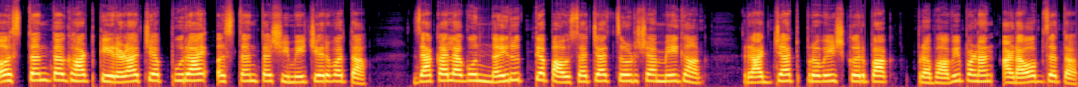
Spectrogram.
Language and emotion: Goan Konkani, neutral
